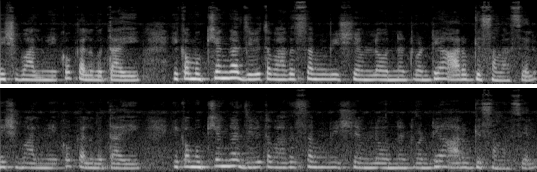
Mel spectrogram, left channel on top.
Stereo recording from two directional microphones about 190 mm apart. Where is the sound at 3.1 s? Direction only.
40° left (ahead or behind).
